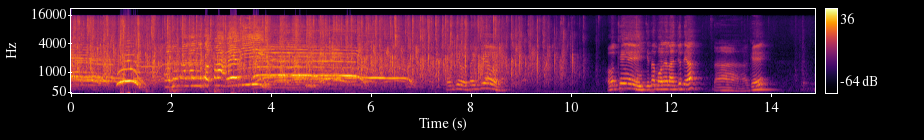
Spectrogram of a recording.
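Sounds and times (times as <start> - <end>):
loud overlapping voices and shouts: 0.0 - 9.8
audience clapping for doctors: 0.0 - 10.6
speech: 10.8 - 14.0.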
